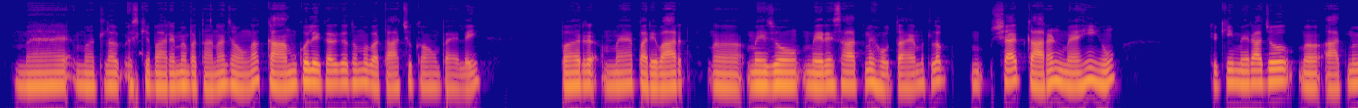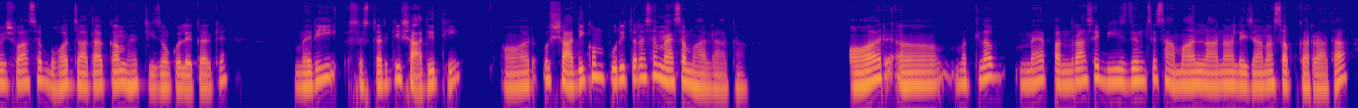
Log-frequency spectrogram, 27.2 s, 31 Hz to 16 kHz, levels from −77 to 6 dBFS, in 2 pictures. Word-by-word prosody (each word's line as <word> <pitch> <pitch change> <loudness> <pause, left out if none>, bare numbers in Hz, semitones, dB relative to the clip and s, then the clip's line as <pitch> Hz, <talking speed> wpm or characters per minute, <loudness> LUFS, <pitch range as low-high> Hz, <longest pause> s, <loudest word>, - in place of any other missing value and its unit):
मैं 120 +1 0
मतलब 120 0 -2
इसके 120 +1 -3
बारे 115 -1 0
में 120 +1 +2
बताना 115 +1 -1
चाहूँगा, 125 +2 0
काम 120 0 +3
को 140 - +4
लेकर 130 -1 +3
के 135 - +2
तो 135 - -1
मैं 135 -1 +1
बता 110 -1 -1
चुका 120 -1 -6
हूँ 115 0 -4
पहले 105 -1 -4
ही। 130 - -3 0.9
पर 125 +1 +3
मैं 120 +1 -1
परिवार 115 +1 +3 0.3
म 115 -2 0
मे 120 0 +5
जो 125 +1 +5 0.2
मेरे 120 0 +3
साथ 125 +1 -1
में 140 - +3
होता 110 -2 -1
है 110 - -1
मतलब 135 +4 -3 0.3
उ - - -3 0.2
शायद 145 +2 +2
कारण 130 +5 +4
मैं 120 -1 +2
ही 150 +3 +2
हूँ। 135 +5 +2 1.0
क्योंकि 130 +3 -2
मेरा 135 0 +3
जो 145 +2 +5 0.2
अ, 115 -1 +1
आत्मविश्वास 130 +4 -1
है - - +2
बहुत 120 +2 -1
ज़्यादा 120 0 +1
कम 125 0 +2
है 125 - 0
चीज़ों 110 -2 -3
को 110 - -1
लेकर 105 0 -1
के। 155 - -3 0.8
मेरी 150 - +1 0.2
सिस्टर 125 +1 -1
की 170 +6 -1
शादी 130 -4 +1
थी 135 +5 -6 0.4
और 115 +3 -2
उस 155 0 -2
शादी 120 +4 +4
को 195 - +1
पूरी 150 +3 +2
तरह 175 +2 +1
से 200 +3 -1
मैं 150 -5 +4
सँभाल 120 -7 +1
रहा 105 -1 -6
था। 105 0 -9 1.0
और 135 +8 +5
अ, - - -4 0.6
मतलब 175 +8 -1 0.3
मैं 150 +4 +1
15 135 +3 +2
से 170 +3 -1
20 145 0 +1
दिन 150 +2 +2
से 160 +2 -5
सामान 125 -3 +1
लाना, 120 +1 +1
ले 120 -1 0
जाना 120 +2 0
सब 125 -2 +1
कर 110 -1 -1
रहा 105 0 -1
था। 150 - +3
125 Hz, 185 wpm, -23 LUFS, 115-135 Hz, 1.0 s, मे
